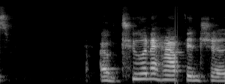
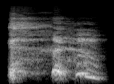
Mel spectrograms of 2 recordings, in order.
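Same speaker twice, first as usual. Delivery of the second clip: harsh airless cough, pretzel stuck in the throat; real choking cough; 9 semitones higher, 7 dB louder than usual. Real, not acted. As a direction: cough hard to clear the throat. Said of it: "pretzel stuck in my throat".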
